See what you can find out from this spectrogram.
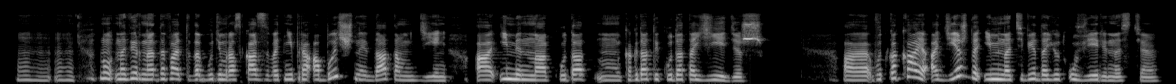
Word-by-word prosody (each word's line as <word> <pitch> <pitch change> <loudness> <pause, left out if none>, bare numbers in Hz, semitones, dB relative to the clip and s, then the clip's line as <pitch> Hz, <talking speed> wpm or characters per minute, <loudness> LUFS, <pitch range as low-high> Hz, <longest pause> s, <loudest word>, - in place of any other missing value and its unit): Мгм, 200 -3 -11
мгм. 200 0 -11 0.2
Ну, 275 -2 0
наверное, 240 -1 +1
давай 250 +1 +1
тогда 225 -1 -3
будем 230 0 -4
рассказывать 220 0 0
не 230 - 0
про 230 -1 0
обычный, 230 - -1
да, 205 +4 +1
там 200 -5 -6
день, 180 -1 -4 0.3
а 210 0 +5
именно 220 -5 +3
куда, 230 +2 0
м, 195 -1 -8
когда 230 +5 0
ты 235 -1 -5
куда-то 225 0 -2
едешь. 195 -5 +3 0.7
А, 195 -1 +1
вот 230 - -7
какая 310 +3 +3
одежда 275 - +1
именно 235 -3 +3
тебе 225 +3 -3
даёт 225 0 -2
уверенности? 180 -5 -4
220 Hz, 155 wpm, -23 LUFS, 200-235 Hz, 0.7 s, а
